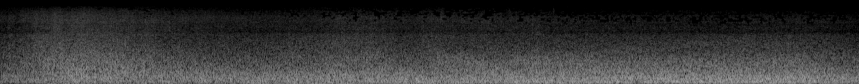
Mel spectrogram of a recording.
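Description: Ocean surf breaking and washing onto a beach: a steady rush of waves that swells up during the first second.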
